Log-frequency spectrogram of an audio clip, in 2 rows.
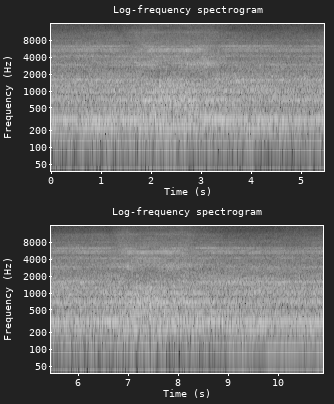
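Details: Rebuilt Hoover Elite 600 upright vacuum, built from parts of several Elites, with a new 7 amp, 20-blade-fan motor replacing the original 6 amp: a steady, even high whoosh with no rattle, scrape or surging. Runs very smooth and fairly quiet.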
